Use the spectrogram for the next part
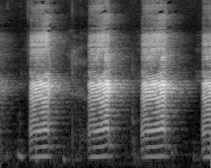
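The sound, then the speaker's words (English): A duck call blown in flat, evenly spaced quacks imitating a relaxed hen mallard on the water, four short nasal blasts about half a second apart, fairly loud with no talking over them. “Because you got that flat quack going on, which is still ducky and realistic, which is just saying, "Hey, this duck, this hen mallard on the water is just meh, swimming around.”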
